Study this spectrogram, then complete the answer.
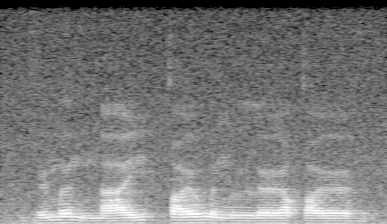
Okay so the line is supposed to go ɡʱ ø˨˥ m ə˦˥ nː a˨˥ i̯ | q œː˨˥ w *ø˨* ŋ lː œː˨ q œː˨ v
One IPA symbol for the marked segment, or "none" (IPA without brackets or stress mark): ə˨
